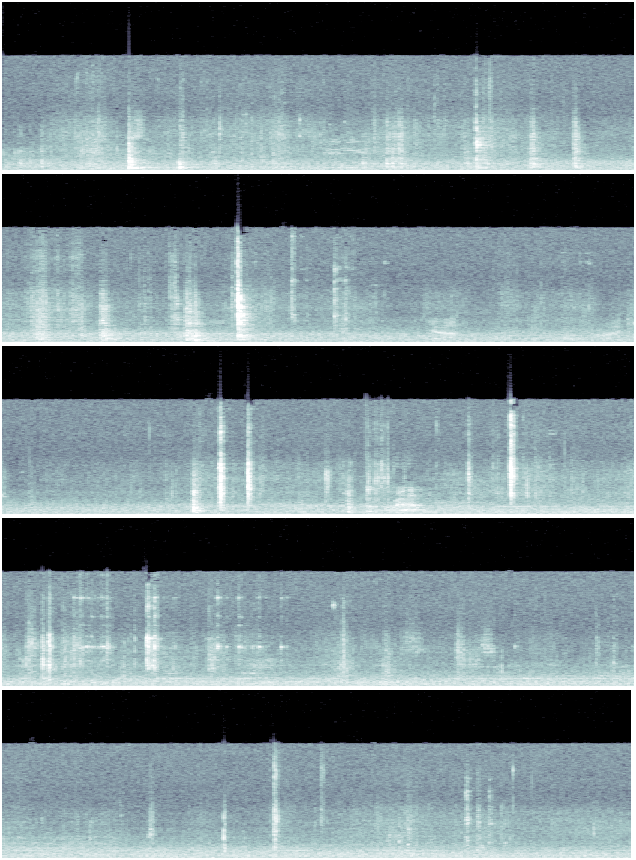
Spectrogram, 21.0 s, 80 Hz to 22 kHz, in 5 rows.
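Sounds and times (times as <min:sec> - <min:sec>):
machinery droning: 0:00.0 - 0:21.0.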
